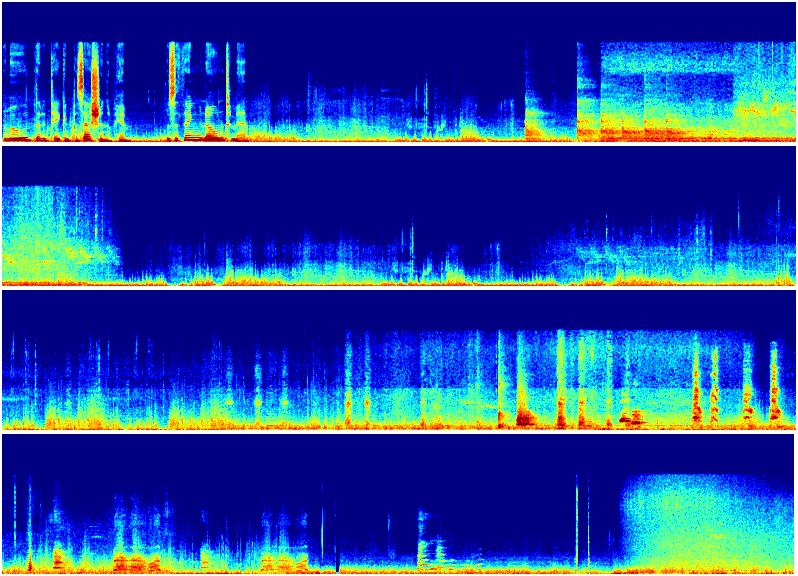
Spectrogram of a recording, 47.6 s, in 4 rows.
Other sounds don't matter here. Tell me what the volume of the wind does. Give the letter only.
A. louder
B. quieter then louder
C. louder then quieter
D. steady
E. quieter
D.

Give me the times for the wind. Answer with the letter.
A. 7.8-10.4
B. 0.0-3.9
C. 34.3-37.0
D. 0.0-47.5
D.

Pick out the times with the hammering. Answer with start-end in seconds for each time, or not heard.
7.8-10.4.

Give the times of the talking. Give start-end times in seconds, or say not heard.
0.0-3.9.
